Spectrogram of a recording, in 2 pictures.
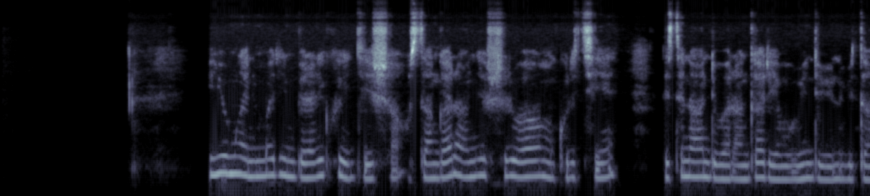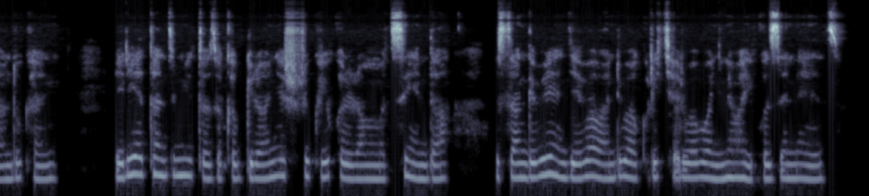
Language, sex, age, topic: Kinyarwanda, female, 18-24, education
